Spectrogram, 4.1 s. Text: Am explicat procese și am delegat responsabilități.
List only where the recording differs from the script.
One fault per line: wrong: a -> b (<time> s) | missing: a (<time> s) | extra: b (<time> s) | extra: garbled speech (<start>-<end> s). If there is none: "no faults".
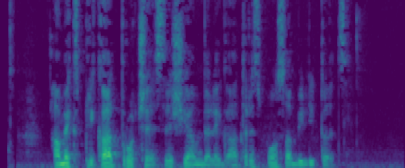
no faults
